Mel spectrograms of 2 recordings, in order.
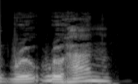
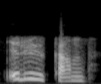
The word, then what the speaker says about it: Rjukan: First off, am I pronouncing the name of the town correctly, Rjukan? – Almost. It's Rjukan.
